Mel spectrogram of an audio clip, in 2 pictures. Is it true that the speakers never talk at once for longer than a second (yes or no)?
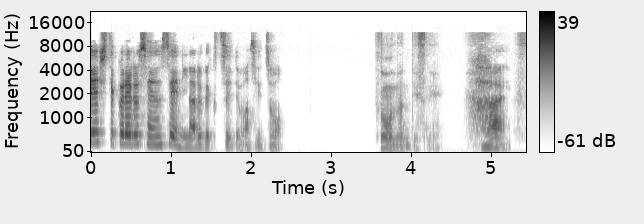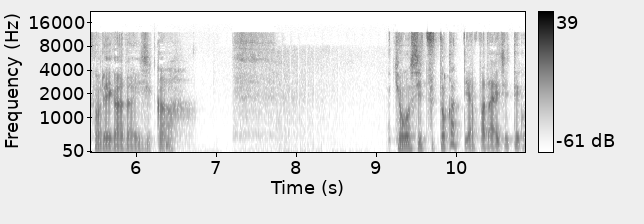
yes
